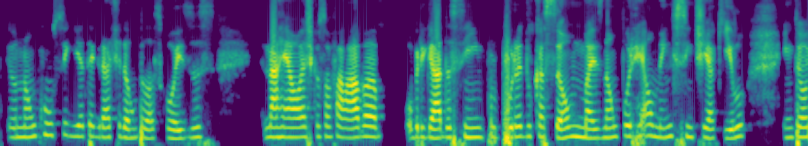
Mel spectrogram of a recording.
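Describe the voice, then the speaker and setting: A woman's voice: mid-range voice, fairly bright tone, no room sound. A woman, talking unscripted to her viewers in a casual vlog and checking in with them often. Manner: chatty, checks in with listeners often. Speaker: vlogger.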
